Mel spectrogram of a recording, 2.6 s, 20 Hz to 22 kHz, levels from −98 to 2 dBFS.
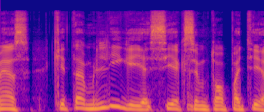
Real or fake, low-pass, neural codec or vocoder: real; 14.4 kHz; none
